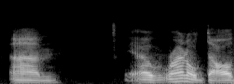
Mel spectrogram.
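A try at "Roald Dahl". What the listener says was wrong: There's no N. It's rolled.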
